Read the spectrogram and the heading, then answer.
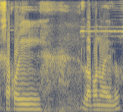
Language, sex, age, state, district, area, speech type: Assamese, male, 30-45, Assam, Sivasagar, urban, spontaneous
